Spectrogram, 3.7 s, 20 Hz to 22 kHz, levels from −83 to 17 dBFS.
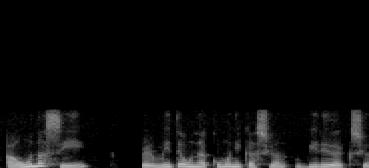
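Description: Speech over a call path band-limited at 8 kHz, with comfort noise in place of the background at 0.98–1.10 s (about 17 dB quieter) and 1.19–1.43 s (about 17 dB louder): featureless synthetic noise, likely from discontinuous transmission.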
